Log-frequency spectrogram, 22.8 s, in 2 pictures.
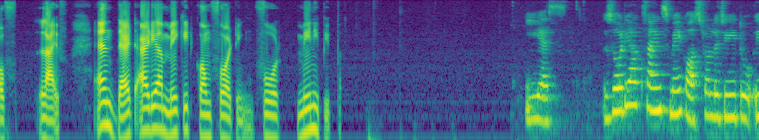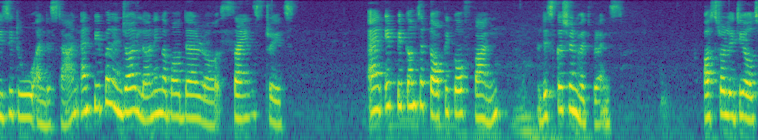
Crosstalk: none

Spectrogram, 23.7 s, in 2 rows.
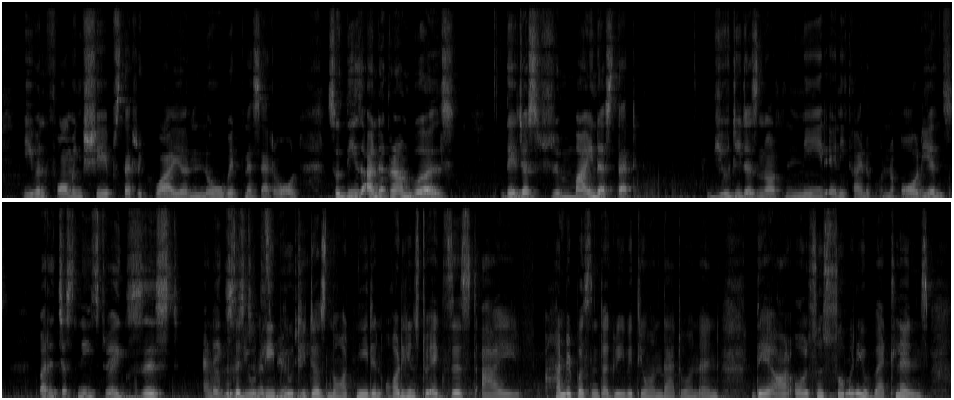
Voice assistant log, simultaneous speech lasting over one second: present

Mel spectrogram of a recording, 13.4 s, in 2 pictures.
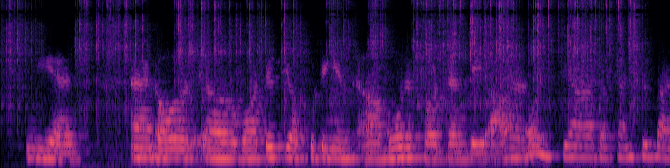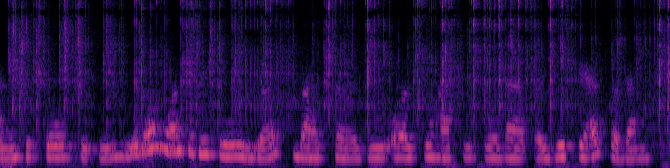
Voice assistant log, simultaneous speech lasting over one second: none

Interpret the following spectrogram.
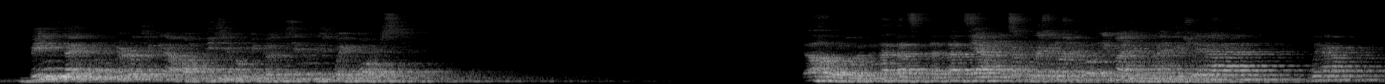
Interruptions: present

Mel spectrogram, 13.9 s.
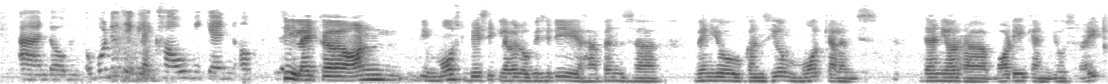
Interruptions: none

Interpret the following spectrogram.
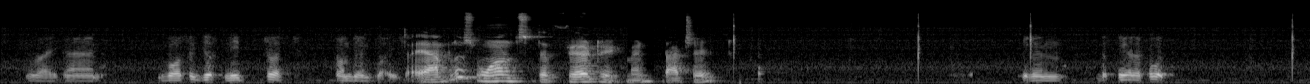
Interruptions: none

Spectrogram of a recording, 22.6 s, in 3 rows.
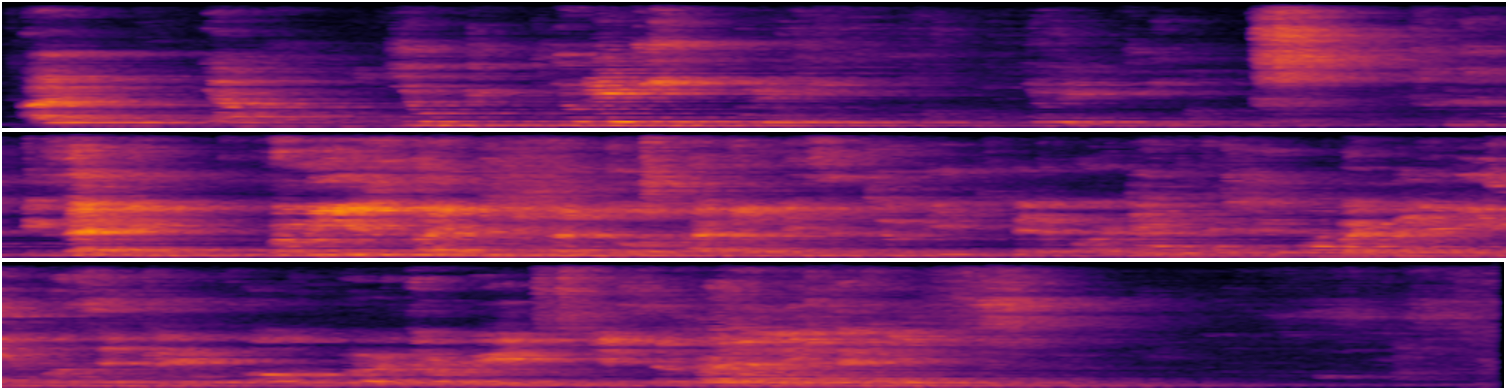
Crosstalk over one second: present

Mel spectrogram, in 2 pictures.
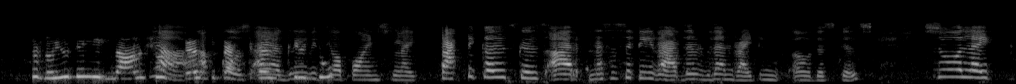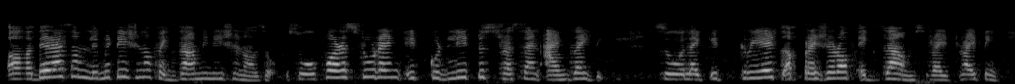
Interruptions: present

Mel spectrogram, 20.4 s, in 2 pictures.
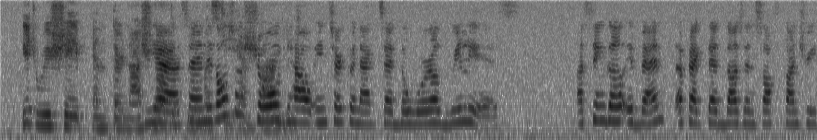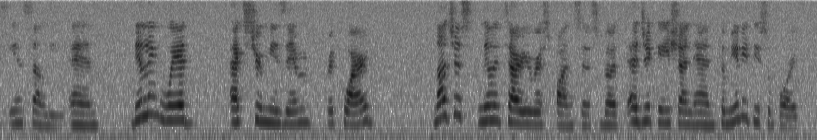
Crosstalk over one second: present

